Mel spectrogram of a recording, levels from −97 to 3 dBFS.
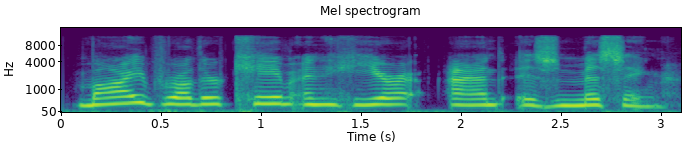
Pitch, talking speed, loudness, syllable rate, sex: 250 Hz, 155 wpm, -15 LUFS, 4.0 syllables/s, female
